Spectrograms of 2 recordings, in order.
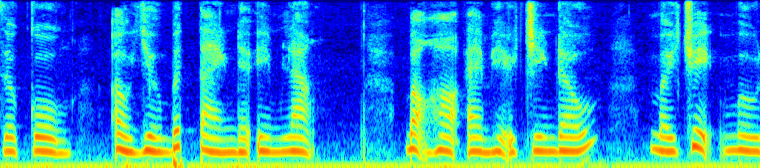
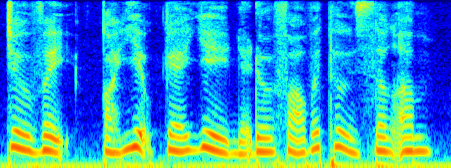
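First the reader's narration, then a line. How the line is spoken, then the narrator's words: Sighing question. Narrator (Vietnamese): Lưu Văn Vũ thở dài, hỏi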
